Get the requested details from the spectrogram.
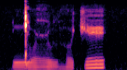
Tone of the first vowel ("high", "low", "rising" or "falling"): low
